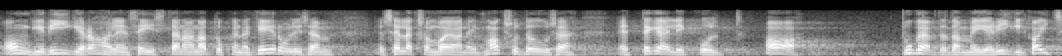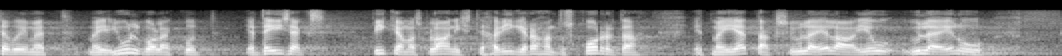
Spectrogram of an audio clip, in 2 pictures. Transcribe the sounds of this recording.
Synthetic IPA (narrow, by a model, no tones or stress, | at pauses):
o̞ŋɡ̥iɾiːɡ̥iɾɑɦɑlinese̞jst̪ænɑnɑt̪ːˑukːˑe̞ne̞ke̞ːɾulise̞mjɑse̞lːe̞kso̞nvɑjɑnejd̪mɑksut̪ɤwse̞et̪ːe̞ɡ̥e̞likult̪ˑɑː | t̪uɡ̥e̞vd̪ɑd̪̥ɑme̞je̞ɾiːɡ̥ikɑjt̪se̞vɤjmet̪ːˑme̞je̞julɡ̥eole̞kːˑut̪ːˑ | jɑt̪e̞js̬e̞ks | pikːˑe̞mɑsplɑːnʲist̪e̞ɦɑɾiːɡ̥iɾɑɦɑnd̪usko̞rd̪̥ɑe̞t̪mejjæt̪ːˑɑksyleelɑjylee̞lu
